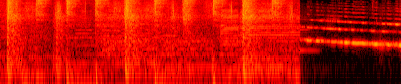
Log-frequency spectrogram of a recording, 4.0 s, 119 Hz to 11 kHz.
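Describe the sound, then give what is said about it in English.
A police siren wails with a steady tone that slides downward in pitch, following a few seconds of loud, rhythmic music-like pulses. No one speaks. “What a time to pick up right as the 5-0 come for you.”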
